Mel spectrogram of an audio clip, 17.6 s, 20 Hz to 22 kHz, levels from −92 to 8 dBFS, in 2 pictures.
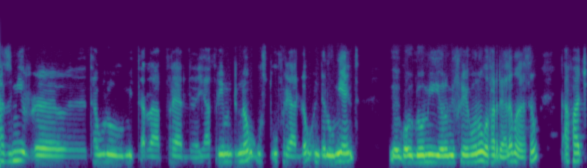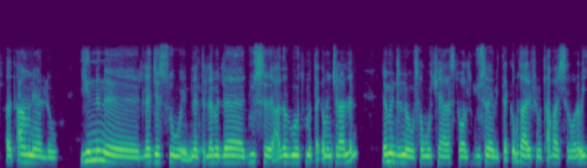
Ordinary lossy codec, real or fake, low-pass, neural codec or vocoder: Opus, 32 kbps; real; 7.2 kHz; none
